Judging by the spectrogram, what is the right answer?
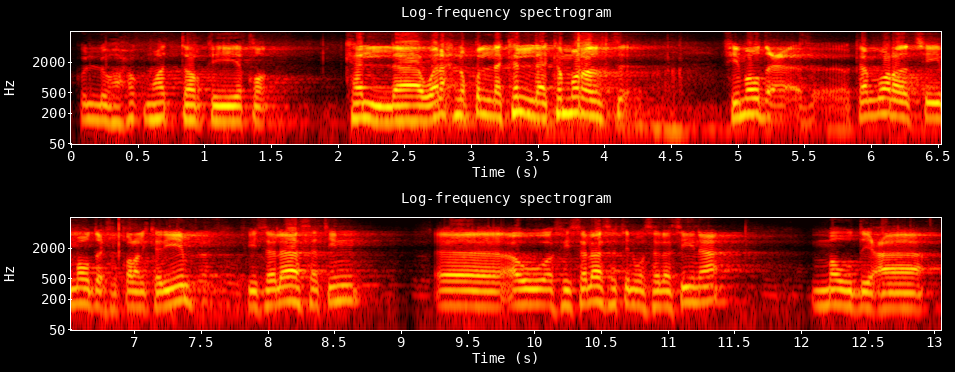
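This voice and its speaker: A man teaching Quran recitation rules on a radio lesson. He asks questions and answers them himself, and slowly stretches out syllables to show how they are pronounced. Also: on the high side, pushed and bright. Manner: slowly draws out syllables to demonstrate pronunciation. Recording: echoey room with long reverb.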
